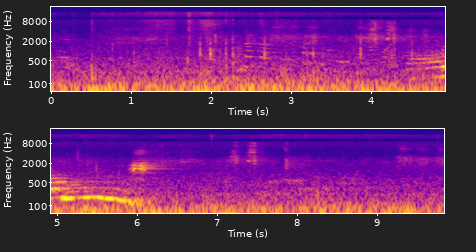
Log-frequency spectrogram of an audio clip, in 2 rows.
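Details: Siberian tiger Baekdu at Seoul Grand Park, 20 February 2022, crying often on a day kept apart from younger sibling Taebaek; one low, drawn-out harmonic moan falls in pitch midway, set against steady crowd chatter and murmur.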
